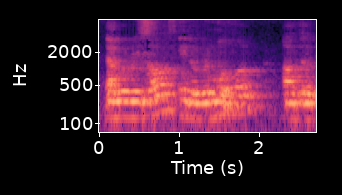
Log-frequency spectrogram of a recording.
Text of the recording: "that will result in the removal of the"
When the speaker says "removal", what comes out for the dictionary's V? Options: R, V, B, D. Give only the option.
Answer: V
